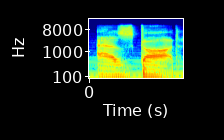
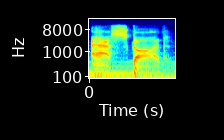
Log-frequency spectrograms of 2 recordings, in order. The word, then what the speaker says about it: Asgard: birds they also fly it's pronounced as God not ask God well maybe you should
